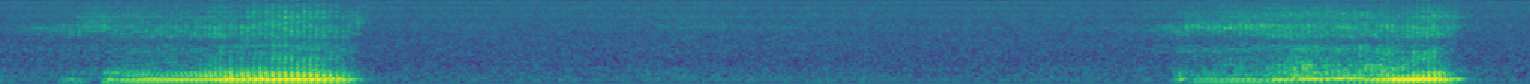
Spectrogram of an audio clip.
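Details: Neapolitan Mastiff snoring while lying against a wall: two long, deep, rattling snores separated by a quiet pause of several seconds.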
